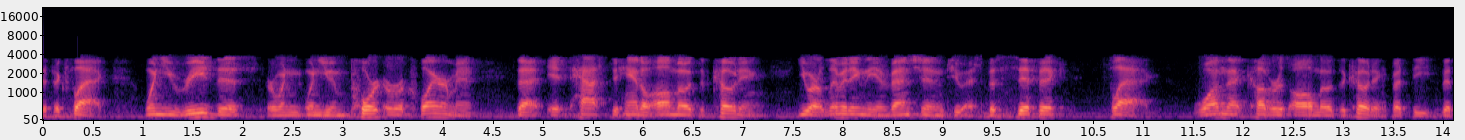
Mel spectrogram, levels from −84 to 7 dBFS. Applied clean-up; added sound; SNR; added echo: none; none; none; none.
